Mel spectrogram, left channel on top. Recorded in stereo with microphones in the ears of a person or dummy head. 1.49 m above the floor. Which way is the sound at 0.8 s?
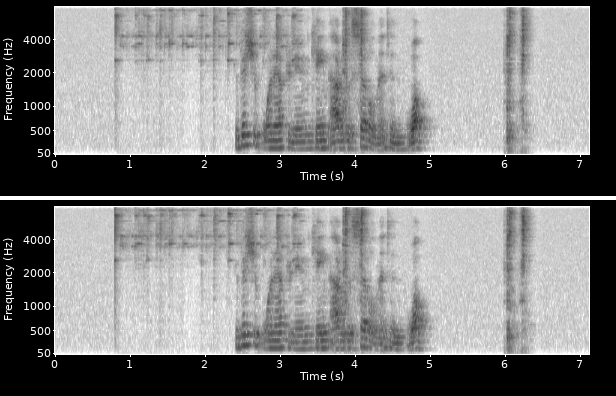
25° right (ahead or behind).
